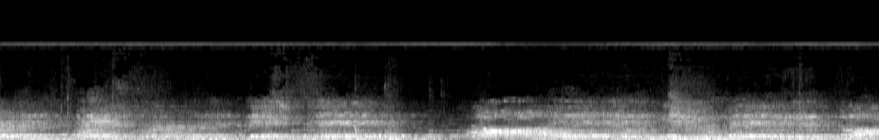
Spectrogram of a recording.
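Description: A large choir of young children sings together in an echoing hall.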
